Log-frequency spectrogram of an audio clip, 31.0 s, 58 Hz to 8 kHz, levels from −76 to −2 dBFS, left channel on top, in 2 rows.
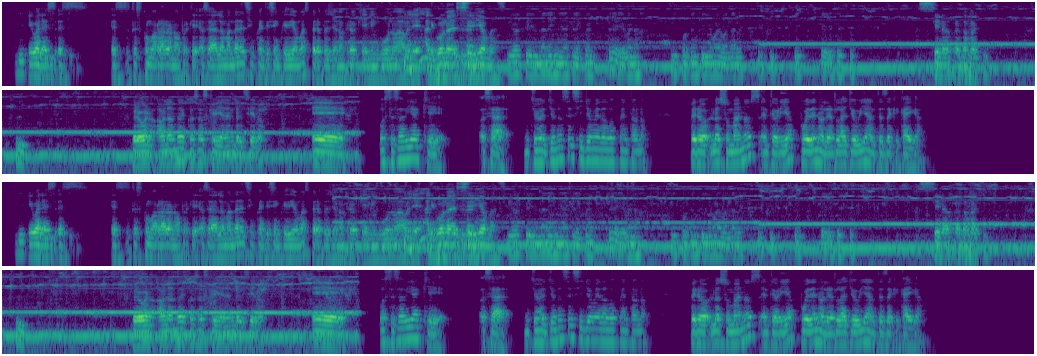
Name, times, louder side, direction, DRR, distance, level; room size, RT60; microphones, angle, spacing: voice 1, 0.4-1.2 1.6-7.4 13.8-14.6 17.4-19.4 20.1-20.7 21.2-22.1 22.6-23.1 23.3-25.1 25.8-29.3, left 1 dB, 25° left, 0.7 m, -31 dB
sound 1, 4.9-20.9, right 4 dB, 65° right, 0.4 m, -36 dB
voice 2, 6.0-7.2 7.6-9.6 10.0-12.8 14.3-14.8 15.5-15.9, left 1 dB, 5° left, 0.3 m, -38 dB
2.9 x 2.0 x 2.8 m
head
